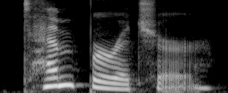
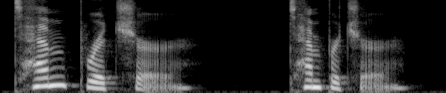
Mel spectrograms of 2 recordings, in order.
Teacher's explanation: This is three syllables in natural speech. The middle syllable is swallowed.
